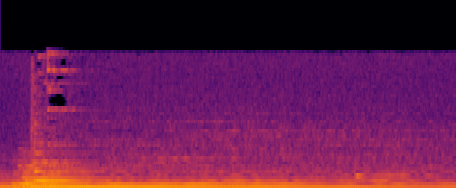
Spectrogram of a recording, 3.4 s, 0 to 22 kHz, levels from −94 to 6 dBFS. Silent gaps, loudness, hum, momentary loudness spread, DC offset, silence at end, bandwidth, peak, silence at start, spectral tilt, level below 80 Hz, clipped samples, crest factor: none; -20 LUFS; none; 12 LU; 3%; 0 s; 16 kHz; -2 dBFS; 0 s; -7 dB/octave; -30 dBFS; under 0.1%; 16 dB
